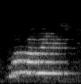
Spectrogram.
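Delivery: high sing-song call to the puppies. Real, not acted. Owner calling her puppies, high sing-song call. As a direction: coax them over in a high call.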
